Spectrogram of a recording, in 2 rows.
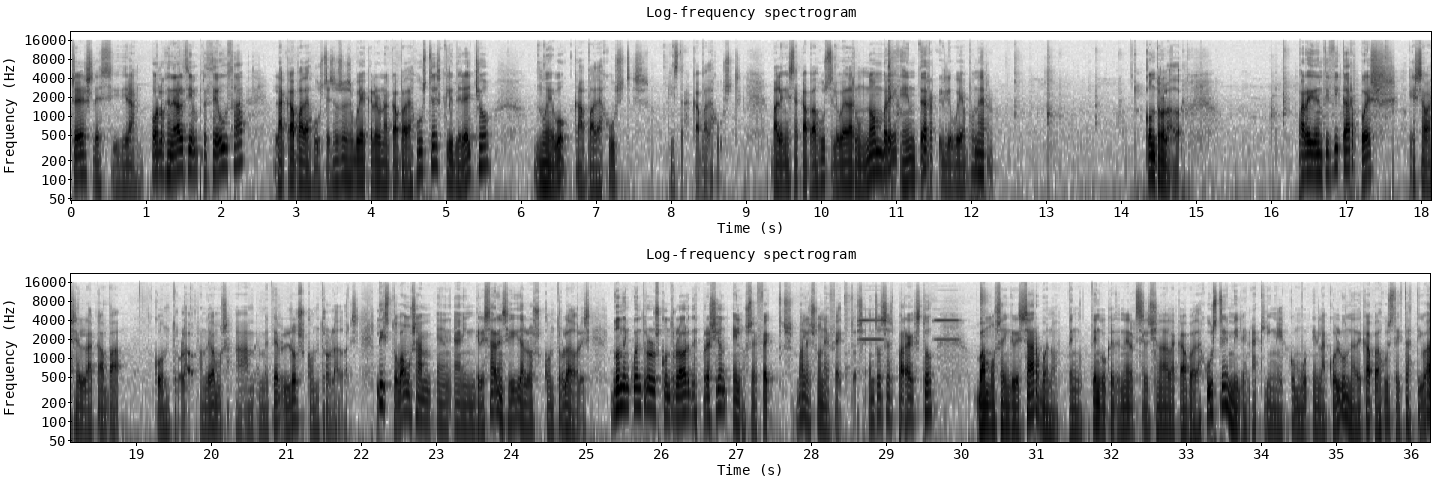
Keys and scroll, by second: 10.8 Return, 12.7-17.7 typing.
